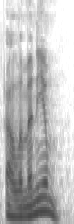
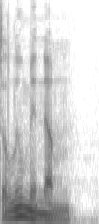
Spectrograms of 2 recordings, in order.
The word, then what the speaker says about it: aluminium: There's no inium there. It's just aluminum. – No, aluminium. – But I don't think there's an ium. – It's aluminium, Mike. – Because it's spelled U-M, not I-U-M.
